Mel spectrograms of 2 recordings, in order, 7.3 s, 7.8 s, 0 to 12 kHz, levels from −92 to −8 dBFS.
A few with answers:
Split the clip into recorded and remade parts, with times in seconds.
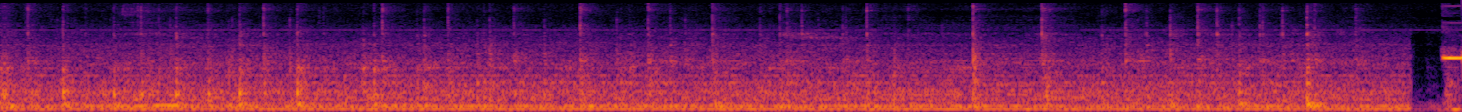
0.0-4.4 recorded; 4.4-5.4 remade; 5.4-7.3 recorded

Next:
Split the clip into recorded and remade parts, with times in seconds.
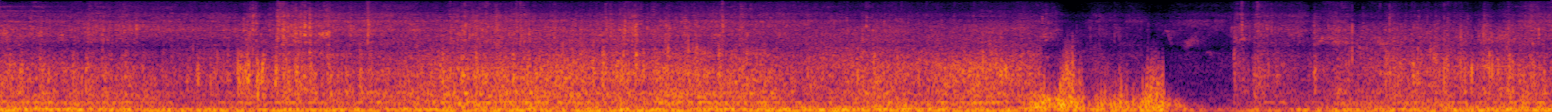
0.0-7.8 recorded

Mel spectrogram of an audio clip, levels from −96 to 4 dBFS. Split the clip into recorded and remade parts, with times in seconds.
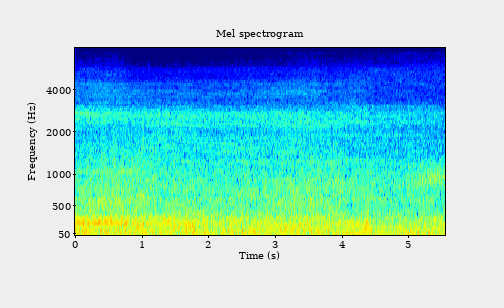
0.0-5.6 recorded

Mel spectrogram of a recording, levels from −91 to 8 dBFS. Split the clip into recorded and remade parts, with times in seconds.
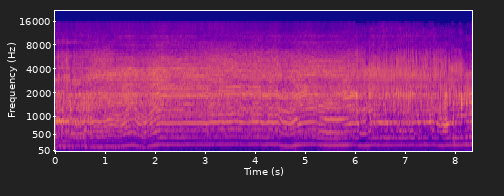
0.0-0.7 remade; 0.7-6.0 recorded; 6.0-8.3 remade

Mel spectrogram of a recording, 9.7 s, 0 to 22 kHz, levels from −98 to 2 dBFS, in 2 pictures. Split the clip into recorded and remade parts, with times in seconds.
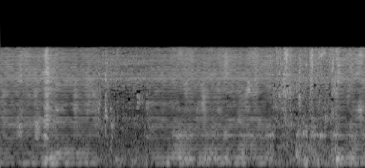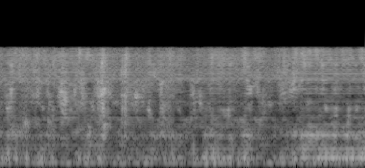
0.0-1.3 remade; 1.3-2.0 recorded; 2.0-3.6 remade; 3.6-4.5 recorded; 4.5-9.7 remade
